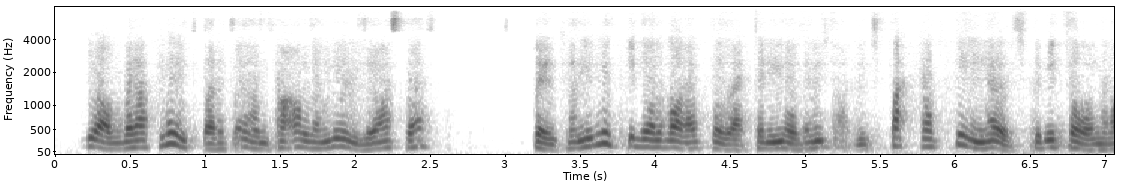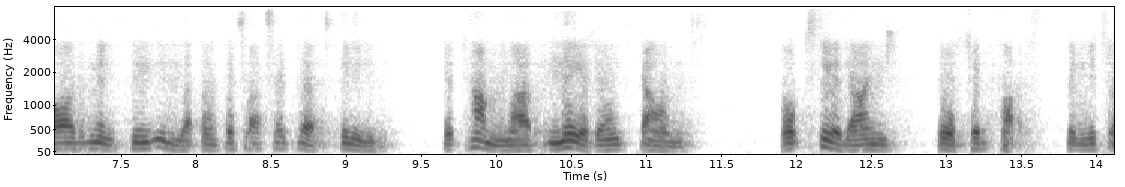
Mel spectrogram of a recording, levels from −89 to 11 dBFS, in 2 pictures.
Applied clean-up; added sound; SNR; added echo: neural mask model DeepFilterNet 3.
